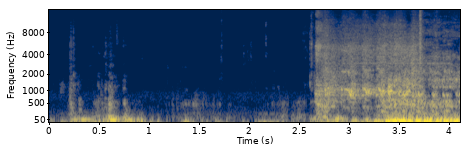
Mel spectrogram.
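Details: Ford Transit camper after non-start fault with blown fuse, ignition not powering up; immobilizer light now out; a few soft clicks, then diesel catches cleanly into strong, even idle; starts and runs fine.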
